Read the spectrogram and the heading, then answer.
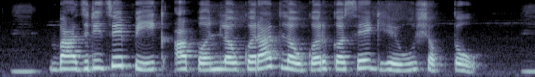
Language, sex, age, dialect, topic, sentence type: Marathi, female, 18-24, Standard Marathi, agriculture, question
